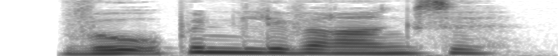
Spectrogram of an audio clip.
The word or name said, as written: våbenleverance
